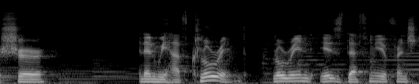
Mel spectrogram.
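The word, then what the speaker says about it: Clorinde: paintings as well and the way we pronounce it in French would be chlorin so as usual a little bit more linear pronunciation compared to English where they put a little bit more emphasis on some part of the words but here chlorine and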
